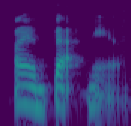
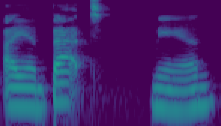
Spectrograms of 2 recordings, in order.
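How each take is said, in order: First: The T is a glottal stop in the throat. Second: The T is a fully released T sound. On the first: The speaker calls it right. "it kind of disappears again in the back of your mouth" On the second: The speaker calls it wrong. "he doesn't say I am Batman"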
